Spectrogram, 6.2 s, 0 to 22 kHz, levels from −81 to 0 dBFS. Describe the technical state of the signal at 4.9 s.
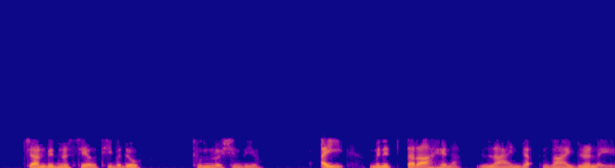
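AMR rate drop, from 4.40 s to the end: speech turns rougher and more synthetic, consistent with the mobile codec dropping from 12.2 to 5.9 kbps to protect a weak link.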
